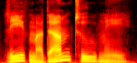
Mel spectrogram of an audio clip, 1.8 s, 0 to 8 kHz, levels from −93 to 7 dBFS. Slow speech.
Yes: slow, 130 wpm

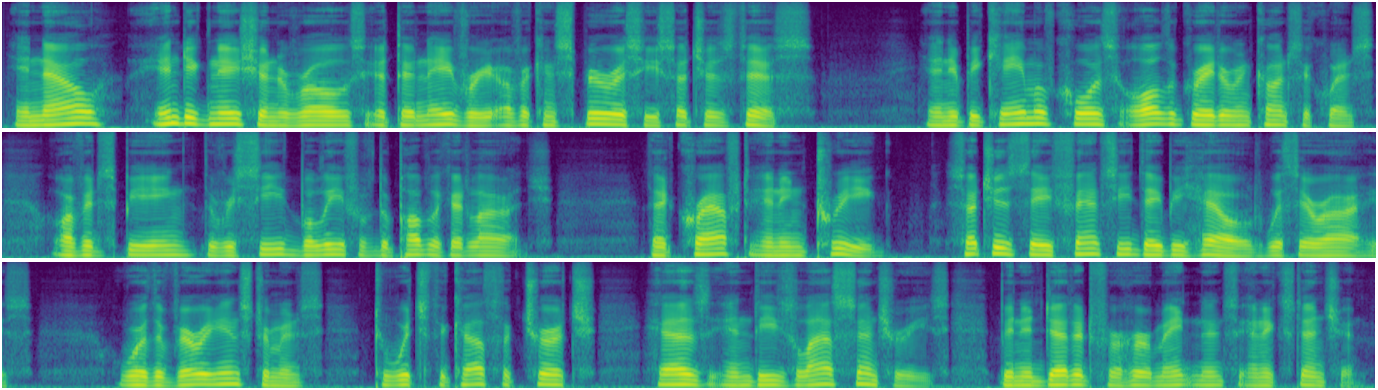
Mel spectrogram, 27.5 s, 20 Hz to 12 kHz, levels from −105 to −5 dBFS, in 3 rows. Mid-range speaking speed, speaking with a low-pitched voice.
Yes: average, 145 wpm; low, 120 Hz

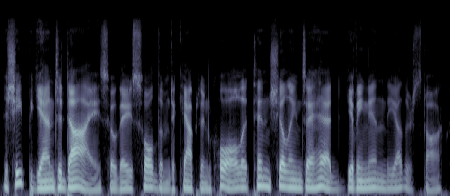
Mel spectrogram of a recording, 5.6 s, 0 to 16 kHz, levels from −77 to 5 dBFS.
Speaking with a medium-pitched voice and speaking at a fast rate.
No: low, 100 Hz; fast, 235 wpm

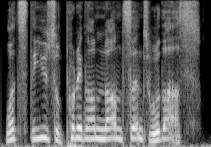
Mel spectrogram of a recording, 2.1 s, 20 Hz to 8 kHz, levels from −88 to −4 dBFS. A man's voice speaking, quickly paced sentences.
Yes: male; fast, 255 wpm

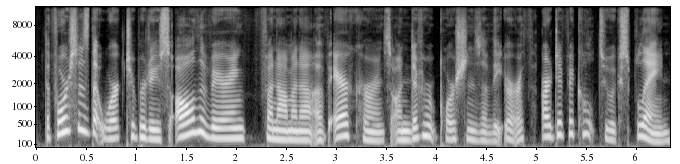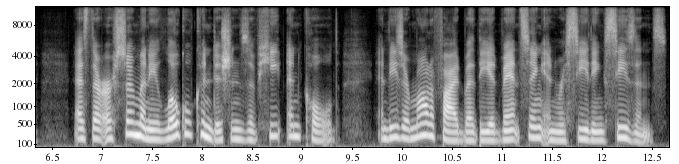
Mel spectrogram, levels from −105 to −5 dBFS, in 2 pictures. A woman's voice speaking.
Yes: female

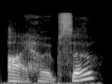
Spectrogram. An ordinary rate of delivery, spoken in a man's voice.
No: average, 160 wpm; female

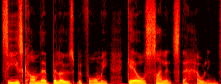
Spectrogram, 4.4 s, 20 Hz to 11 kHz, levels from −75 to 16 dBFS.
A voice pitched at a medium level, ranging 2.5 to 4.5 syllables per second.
Yes: medium, 150 Hz; 4.0 syllables/s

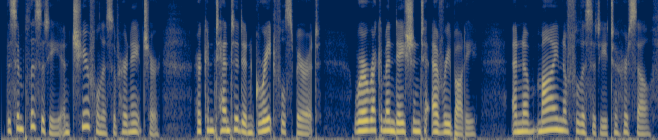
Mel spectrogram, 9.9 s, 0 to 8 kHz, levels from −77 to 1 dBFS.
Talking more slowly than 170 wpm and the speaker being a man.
No: average, 150 wpm; female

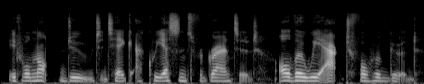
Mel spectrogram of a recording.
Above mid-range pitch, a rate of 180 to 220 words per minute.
No: medium, 160 Hz; average, 200 wpm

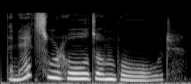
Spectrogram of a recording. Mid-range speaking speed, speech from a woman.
Yes: average, 190 wpm; female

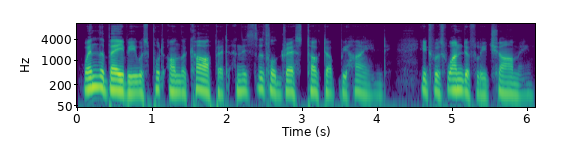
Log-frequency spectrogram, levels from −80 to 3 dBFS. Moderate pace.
Yes: average, 185 wpm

